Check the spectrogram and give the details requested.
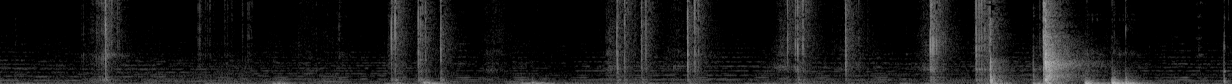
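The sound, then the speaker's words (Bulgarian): A knife cuts through firm pumpkin flesh, slicing it into rounds, with a series of sharp, irregular thunks against a cutting board, fairly quiet, with no one talking. “Това е един чудесен и полезен есенен плод, който нарязвам първо на шайби.”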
